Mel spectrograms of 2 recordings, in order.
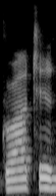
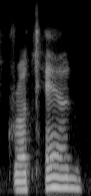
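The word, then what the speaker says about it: gratin: Cuz the French don't pronounce things the way they're spelled. It isn't graten, it's gratan, even though it's spelled with an I.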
